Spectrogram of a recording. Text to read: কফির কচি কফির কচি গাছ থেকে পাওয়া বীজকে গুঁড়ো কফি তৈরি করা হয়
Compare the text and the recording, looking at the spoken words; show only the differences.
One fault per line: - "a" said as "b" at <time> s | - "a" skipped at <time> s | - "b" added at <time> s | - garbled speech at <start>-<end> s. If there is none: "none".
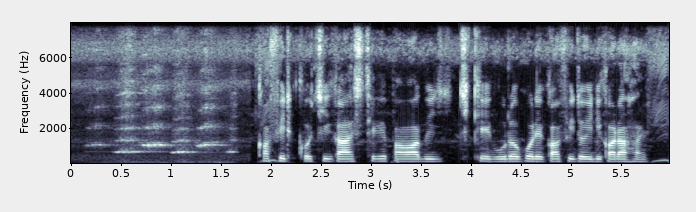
- "কফির কচি" skipped at 2.6 s
- "করে" added at 4.5 s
